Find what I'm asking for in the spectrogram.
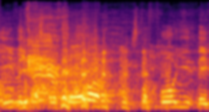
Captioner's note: laughter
